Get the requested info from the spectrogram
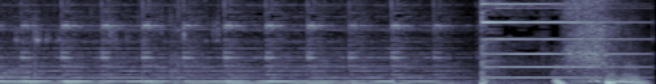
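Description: Game-show style sound effect for the random topic generator: a steady electronic tone over a pulsing beat, then a bright bell-like ding about one and a half seconds in.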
